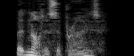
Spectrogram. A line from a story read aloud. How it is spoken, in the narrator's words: he said calmly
